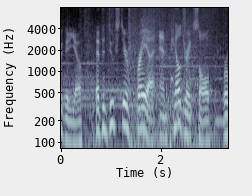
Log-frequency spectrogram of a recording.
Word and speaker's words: Freja: But when it comes to the name, typically Freya is the proper pronunciation.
